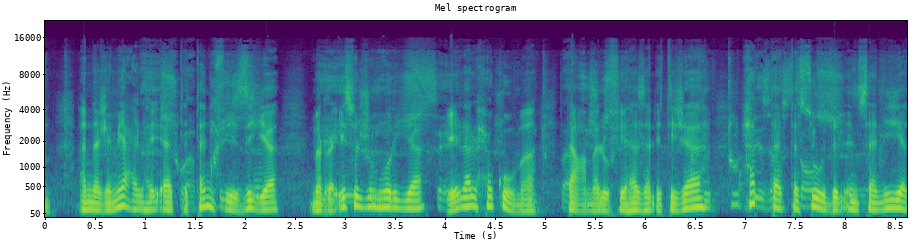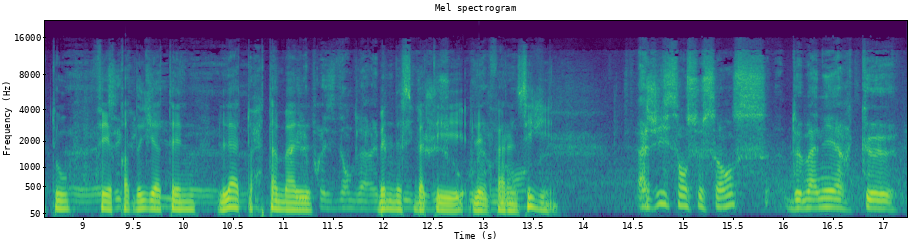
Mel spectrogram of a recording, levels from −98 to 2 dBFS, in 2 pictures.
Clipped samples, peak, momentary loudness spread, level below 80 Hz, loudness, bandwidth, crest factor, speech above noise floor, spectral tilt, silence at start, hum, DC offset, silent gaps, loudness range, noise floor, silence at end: under 0.1%; 0 dBFS; 7 LU; -44 dBFS; -16 LUFS; 14.5 kHz; 16 dB; 25 dB; -5.5 dB/octave; 0 s; none; under 0.1%; none; 3 LU; -41 dBFS; 0 s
